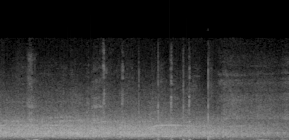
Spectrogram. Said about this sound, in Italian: Applauso regina per cortesia.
